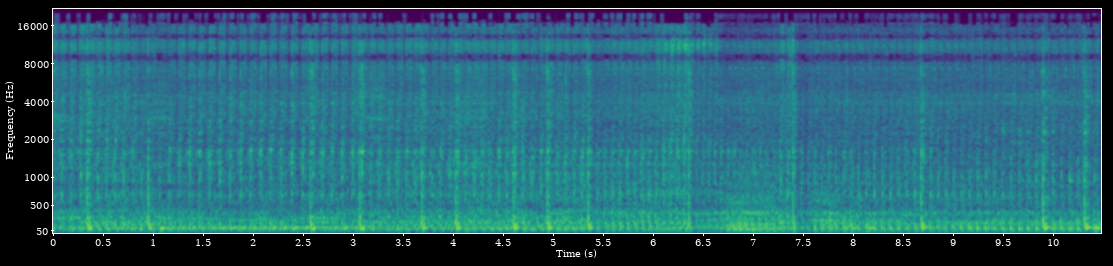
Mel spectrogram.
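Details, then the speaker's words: 1951 Caterpillar D8 2U dozer, sat since 1990, seized main engine freed with penetrants, first start attempt via pony motor: steady low rhythmic clatter of big diesel turning over, never firing; cranks but won't start. "all right so here's the first time we're actually trying to start the big motor and we didn't have much luck at it"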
